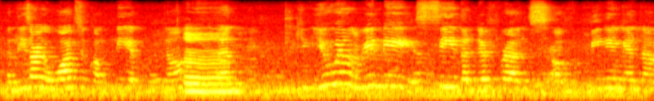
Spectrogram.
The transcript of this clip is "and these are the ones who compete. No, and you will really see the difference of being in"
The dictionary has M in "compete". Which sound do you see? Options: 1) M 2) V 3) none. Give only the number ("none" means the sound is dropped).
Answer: 1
